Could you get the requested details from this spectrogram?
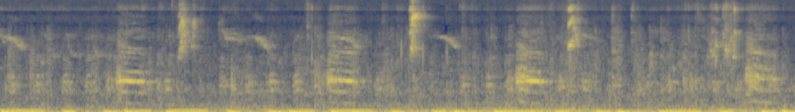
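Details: Pet lovebird parrots giving repeated rasping calls with a clear mid-pitched tone, roughly every two seconds, mixed with sharp high chirps, over a low rhythmic thumping background.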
